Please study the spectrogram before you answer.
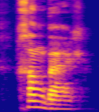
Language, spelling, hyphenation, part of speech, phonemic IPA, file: Dutch, gangbaar, gang‧baar, adjective, /ˈɣɑŋ.baːr/, Nl-gangbaar.ogg
- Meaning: 1. current, in common use; prevailing 2. valid; accepted 3. popular, in demand, commonly sought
